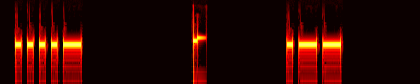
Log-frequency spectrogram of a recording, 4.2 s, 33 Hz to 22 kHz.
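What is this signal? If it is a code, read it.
Morse code, heard as a keyed tone, about 20 wpm, 700 Hz. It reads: 4 W
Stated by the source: Single letter and number Morse drill at 20 wpm, from N4LCD.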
